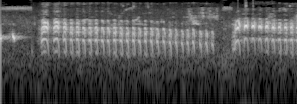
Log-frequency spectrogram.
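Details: Red-eyed bird calling in lure audio: a brief whistled note, then a dense, rasping rattle of rapid repeated pulses. A short pause follows, and the rattle resumes at full strength.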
